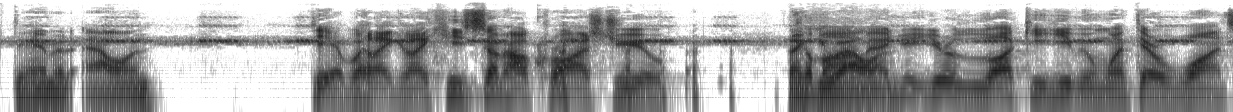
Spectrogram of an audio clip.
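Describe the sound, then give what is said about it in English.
A crickets-chirping sound effect gives off a steady, high, continuous chirp that runs beneath men talking over it throughout. “You know what that is? That's the sound of crickets”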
